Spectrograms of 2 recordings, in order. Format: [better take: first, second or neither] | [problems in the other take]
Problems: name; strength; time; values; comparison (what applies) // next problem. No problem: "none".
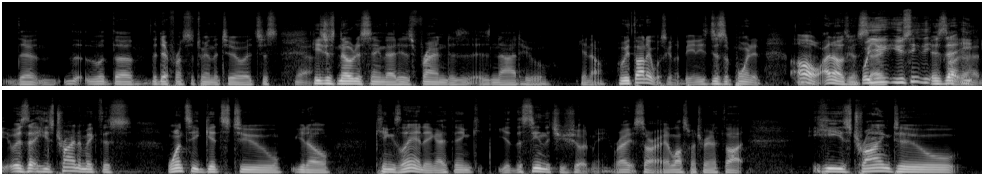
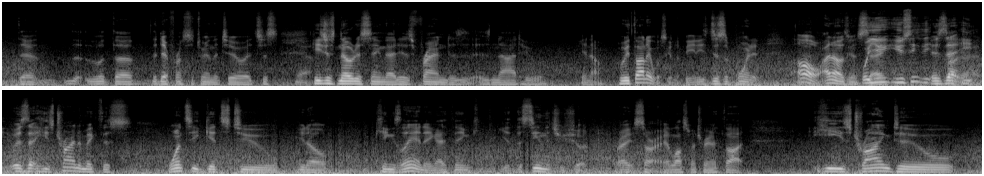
first | wind noise on the microphone; occasional gusts; 15 dB below the speech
